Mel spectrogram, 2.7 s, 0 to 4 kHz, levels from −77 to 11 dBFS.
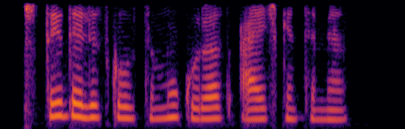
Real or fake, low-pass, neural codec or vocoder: real; 3.6 kHz; none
